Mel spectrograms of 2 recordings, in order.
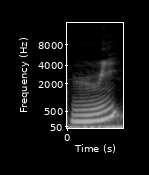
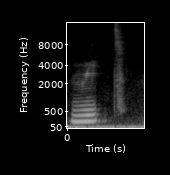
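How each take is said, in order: First: The final consonant sound is silent. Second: The final consonant sound is pronounced. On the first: The speaker calls it right. "the last sound of these three numbers becomes silent" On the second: The speaker calls it wrong.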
